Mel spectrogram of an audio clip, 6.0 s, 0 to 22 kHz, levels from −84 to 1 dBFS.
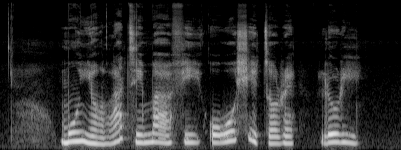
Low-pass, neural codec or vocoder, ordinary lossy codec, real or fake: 19.8 kHz; none; none; real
